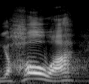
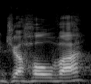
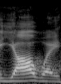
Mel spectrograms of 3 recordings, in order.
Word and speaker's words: Yehovah: Yehovah is the name that you hear people say, Jehovah, which is closer than the Yahweh thing, because the Yahweh doesn't even fit phonetically in any way, it doesn't fit.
